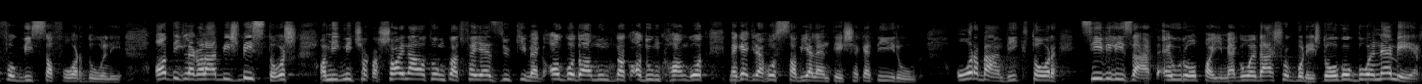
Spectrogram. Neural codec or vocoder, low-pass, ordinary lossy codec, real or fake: none; none; none; real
